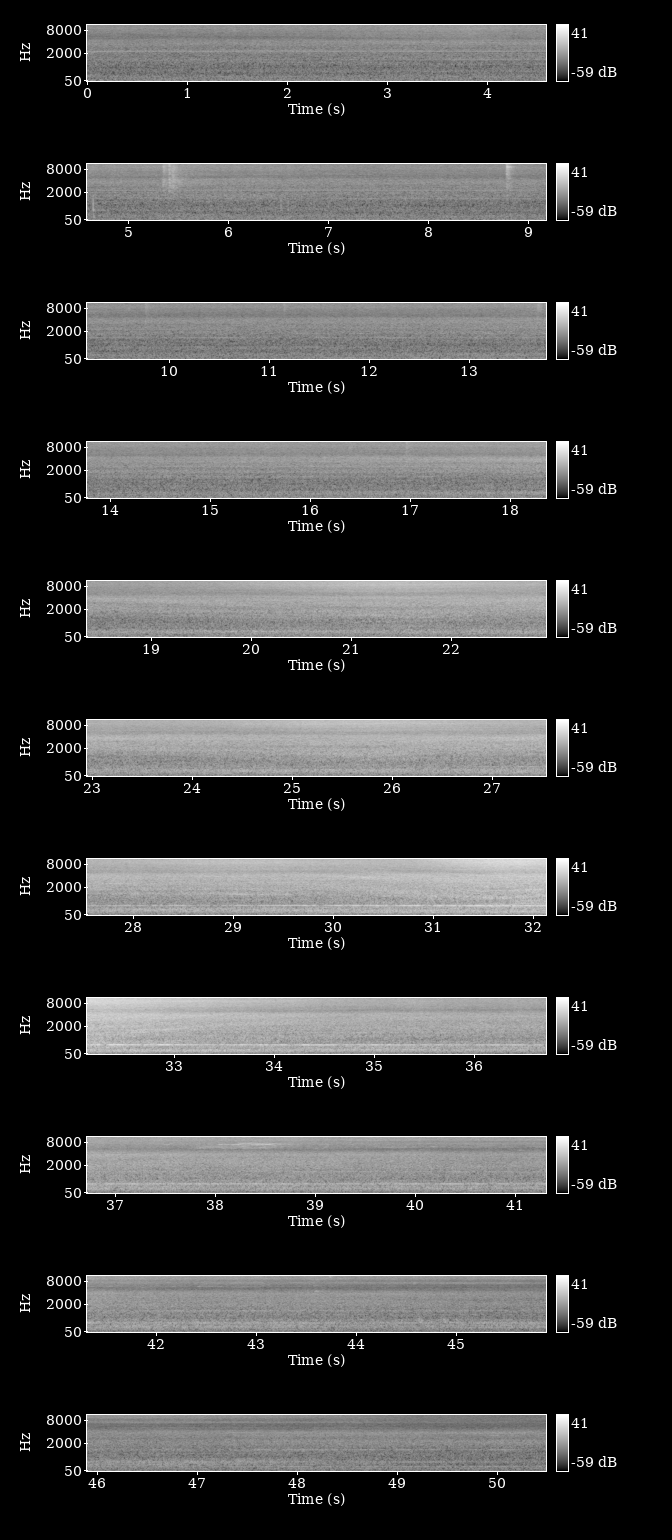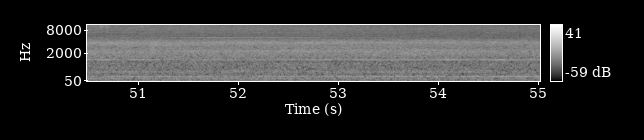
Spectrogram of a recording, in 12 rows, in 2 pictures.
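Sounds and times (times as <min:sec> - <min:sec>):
electric whine of train: 0:00.0 - 0:55.0
train wheels rumbling on rail: 0:00.0 - 0:55.0.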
